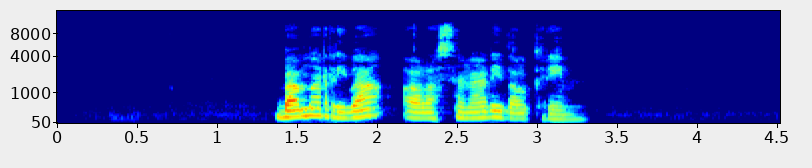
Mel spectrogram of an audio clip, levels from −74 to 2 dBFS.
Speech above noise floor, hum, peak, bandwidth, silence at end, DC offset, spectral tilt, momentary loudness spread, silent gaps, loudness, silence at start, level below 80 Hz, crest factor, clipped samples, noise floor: 48 dB; none; -2 dBFS; 11.5 kHz; 1.25 s; under 0.1%; -5.5 dB/octave; 15 LU; none; -23 LUFS; 1.35 s; -74 dBFS; 24 dB; under 0.1%; -71 dBFS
